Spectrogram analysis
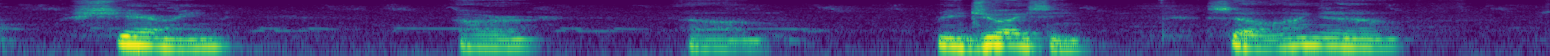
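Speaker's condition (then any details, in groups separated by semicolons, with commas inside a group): Parkinson's disease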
